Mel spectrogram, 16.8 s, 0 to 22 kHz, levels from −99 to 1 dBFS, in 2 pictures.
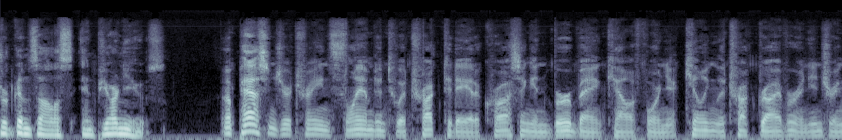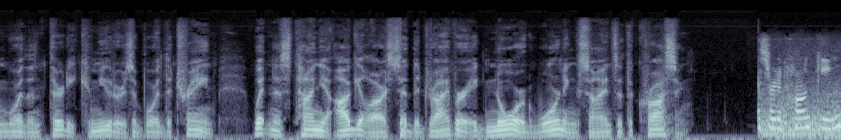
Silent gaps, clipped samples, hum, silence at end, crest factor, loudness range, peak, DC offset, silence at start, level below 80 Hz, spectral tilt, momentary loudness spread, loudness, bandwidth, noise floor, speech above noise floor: none; under 0.1%; none; 0 s; 22 dB; 5 LU; 0 dBFS; under 0.1%; 0 s; -42 dBFS; -5.5 dB/octave; 10 LU; -23 LUFS; 14 kHz; -48 dBFS; 26 dB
